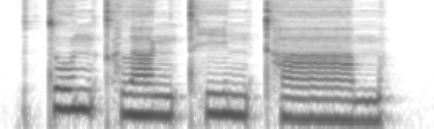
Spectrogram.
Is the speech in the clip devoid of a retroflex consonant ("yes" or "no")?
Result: yes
